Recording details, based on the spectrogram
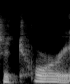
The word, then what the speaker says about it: satori: Is that sakari? Am I butchering that? There's a word. – What you're thinking of is satori. – Satori, thank you.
